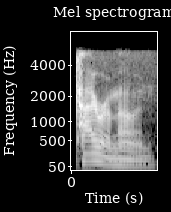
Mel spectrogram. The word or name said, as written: kairomone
